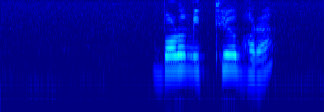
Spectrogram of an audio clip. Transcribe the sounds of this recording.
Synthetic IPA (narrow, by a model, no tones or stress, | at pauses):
bɔɽomit̪ʰːiobʱɔɾa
